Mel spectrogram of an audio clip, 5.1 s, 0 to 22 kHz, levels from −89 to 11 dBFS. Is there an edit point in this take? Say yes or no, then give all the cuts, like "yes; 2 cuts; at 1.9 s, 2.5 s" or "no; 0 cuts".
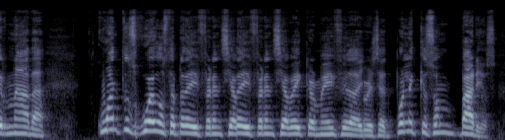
yes; 3 cuts; at 1.8 s, 2.4 s, 3.6 s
